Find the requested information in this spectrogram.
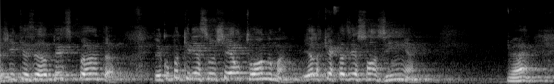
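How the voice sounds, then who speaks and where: A man speaks over noticeable background noise. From São Paulo, Brazil. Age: 60s. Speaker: pastor. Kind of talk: church sermon.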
